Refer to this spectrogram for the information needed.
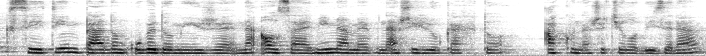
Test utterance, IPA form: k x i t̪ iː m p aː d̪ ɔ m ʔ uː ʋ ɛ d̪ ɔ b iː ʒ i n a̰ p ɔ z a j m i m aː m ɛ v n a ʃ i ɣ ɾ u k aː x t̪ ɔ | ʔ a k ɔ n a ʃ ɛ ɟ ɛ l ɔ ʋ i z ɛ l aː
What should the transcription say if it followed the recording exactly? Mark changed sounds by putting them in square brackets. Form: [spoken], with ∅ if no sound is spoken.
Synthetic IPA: k [s] i t̪ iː m p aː d̪ ɔ m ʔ [u] ʋ ɛ d̪ ɔ [m] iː ʒ [ɛ] n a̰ [ʔ] ɔ z a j m i m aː m ɛ v n a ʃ i ɣ ɾ u k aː x t̪ ɔ | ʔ a k ɔ n a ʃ ɛ [c] ɛ l ɔ ʋ i z ɛ [ɾ] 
